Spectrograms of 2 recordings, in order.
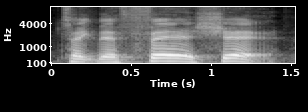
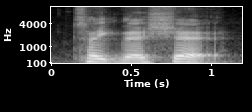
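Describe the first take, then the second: First: Slow, with fair hit hard and falling; stress on fair. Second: Said in the usual way. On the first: Shown as a demonstration. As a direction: lean on the word fair, stretching the phrase.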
